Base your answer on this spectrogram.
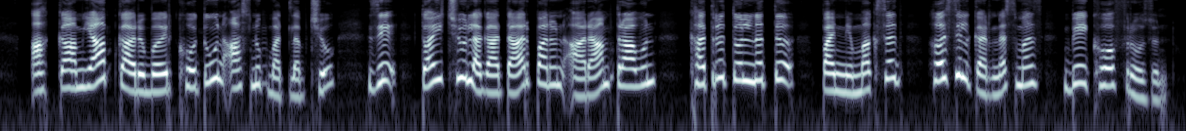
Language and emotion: Kashmiri, neutral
